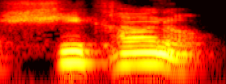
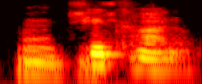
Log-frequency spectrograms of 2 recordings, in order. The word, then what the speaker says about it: Chicano: people think that it's it's a variation of Mexicano but perhaps renounced with a kind of indigenous pronunciation so that comes out Chicano Chicano so the term chigano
